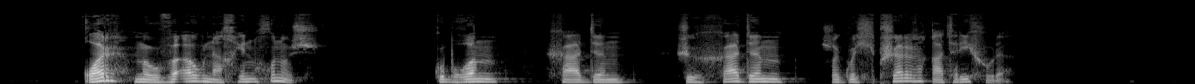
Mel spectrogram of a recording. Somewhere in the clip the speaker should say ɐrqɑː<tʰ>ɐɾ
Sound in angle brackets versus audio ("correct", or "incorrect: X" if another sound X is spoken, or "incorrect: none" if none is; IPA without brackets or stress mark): correct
